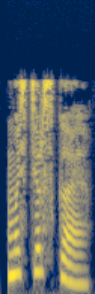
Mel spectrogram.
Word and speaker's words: мастерская: Мастерская. Means workshop. Pronounced мастерская. with the stress on the second syllable.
